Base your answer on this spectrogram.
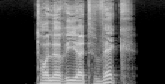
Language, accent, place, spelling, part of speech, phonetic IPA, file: German, Germany, Berlin, toleriert weg, verb, [toləˌʁiːɐ̯t ˈvɛk], De-toleriert weg.ogg
- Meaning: inflection of wegtolerieren: 1. second-person plural present 2. third-person singular present 3. plural imperative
